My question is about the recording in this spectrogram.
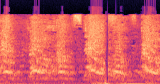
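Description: Loud, fervent shouted prayer: a high, strained voice calling out in short, rapid phrases with brief breaks between them.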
